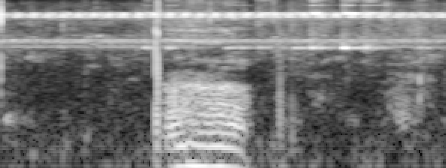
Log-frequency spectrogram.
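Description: A cow lows softly close by.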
